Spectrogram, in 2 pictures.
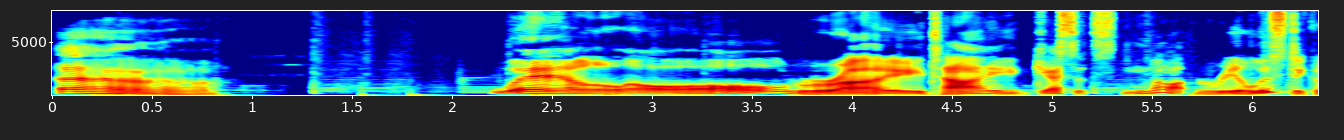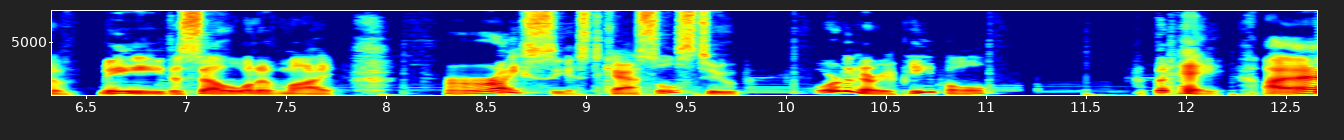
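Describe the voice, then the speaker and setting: Guy doing a pushy fantasy wizard salesman, kinda husky, stammery and chatty, bit of music behind him. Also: medium pitch, huge pitch swings, slow pace, heavily acted. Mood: flustered, reluctant. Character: eager, pushy wizard salesman hawking magical castles. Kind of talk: scripted comedic fantasy roleplay.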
